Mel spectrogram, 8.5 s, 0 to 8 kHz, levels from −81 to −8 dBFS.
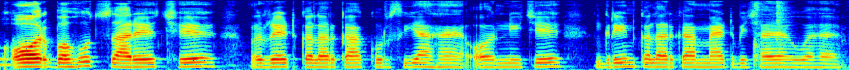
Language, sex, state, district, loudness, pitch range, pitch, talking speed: Hindi, male, Jharkhand, Garhwa, -20 LUFS, 155-165 Hz, 155 Hz, 125 wpm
